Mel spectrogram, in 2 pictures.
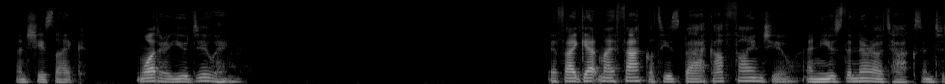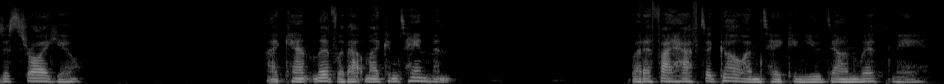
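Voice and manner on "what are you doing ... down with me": mock-menacing put-on voice, soft and quieter. Gushing about a favorite voice and quoting her, imitating a soft menacing voice. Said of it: "really soft and menacing".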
